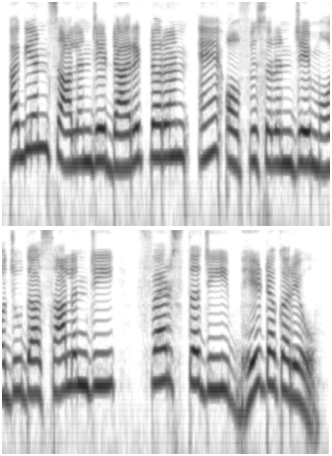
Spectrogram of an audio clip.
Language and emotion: Sindhi, neutral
